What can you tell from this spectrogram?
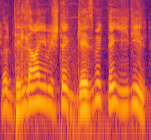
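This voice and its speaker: A man's voice: mid-range voice, racing, darkish tone. Man muttering game commentary. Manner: muttering to himself, bursting into frustrated swearing outbursts. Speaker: gameplay streamer. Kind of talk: casual gameplay commentary. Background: gunfire from the game.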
